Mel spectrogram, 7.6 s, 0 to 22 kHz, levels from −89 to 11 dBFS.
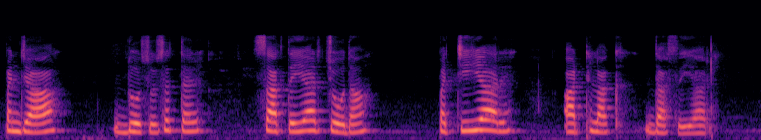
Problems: none marked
